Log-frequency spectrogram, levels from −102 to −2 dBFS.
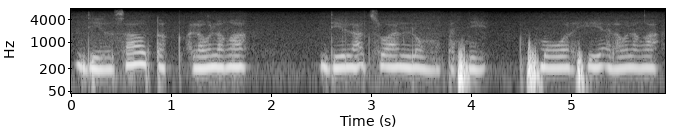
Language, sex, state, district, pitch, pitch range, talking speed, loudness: Mizo, female, Mizoram, Aizawl, 215 Hz, 205-220 Hz, 170 wpm, -21 LUFS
